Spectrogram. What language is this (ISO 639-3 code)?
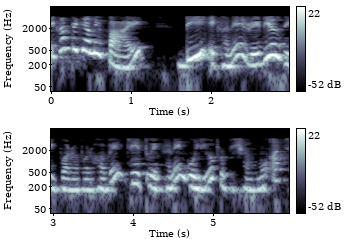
ben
